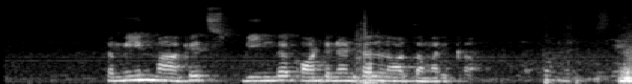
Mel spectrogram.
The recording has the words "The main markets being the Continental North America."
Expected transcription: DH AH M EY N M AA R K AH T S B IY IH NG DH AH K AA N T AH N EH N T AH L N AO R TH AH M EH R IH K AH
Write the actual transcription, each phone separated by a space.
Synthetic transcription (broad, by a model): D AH M EY N M AA R K AH T S B IY IH NG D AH K AA N T AH N EH N T AH L N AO R T AH M EH R IH K AH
